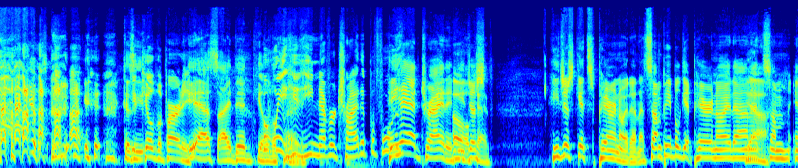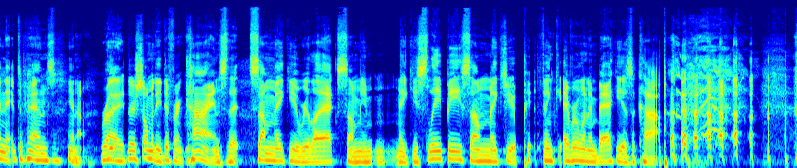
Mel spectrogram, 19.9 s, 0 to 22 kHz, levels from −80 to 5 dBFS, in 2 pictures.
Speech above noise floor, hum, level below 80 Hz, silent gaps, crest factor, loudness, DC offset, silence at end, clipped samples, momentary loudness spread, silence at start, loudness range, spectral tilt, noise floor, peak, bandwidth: 30 dB; none; -46 dBFS; none; 18 dB; -18 LUFS; under 0.1%; 0 s; under 0.1%; 8 LU; 0 s; 3 LU; -4 dB/octave; -48 dBFS; 0 dBFS; 19.5 kHz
